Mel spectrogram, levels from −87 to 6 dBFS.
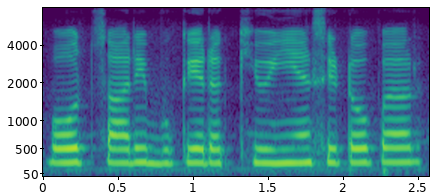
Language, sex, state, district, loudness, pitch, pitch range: Hindi, female, Uttar Pradesh, Shamli, -15 LUFS, 250 Hz, 245-255 Hz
